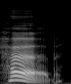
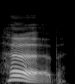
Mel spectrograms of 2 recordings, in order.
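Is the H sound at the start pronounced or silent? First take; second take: pronounced; pronounced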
